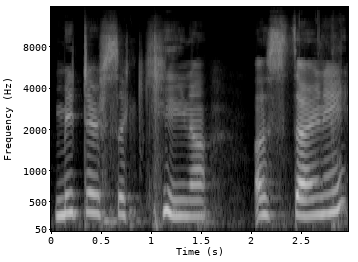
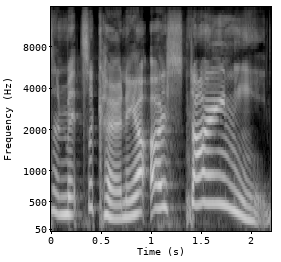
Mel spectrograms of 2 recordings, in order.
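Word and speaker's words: Mitsukurina owstoni: Midrsakina Ostoni? – It's pronounced Midrsakina Ostoni.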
